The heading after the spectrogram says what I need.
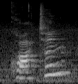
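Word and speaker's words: قطن: So the word cotton actually derives from an Arabic word called cotton. It sounds exactly like the word cotton if it is pronounced correctly.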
